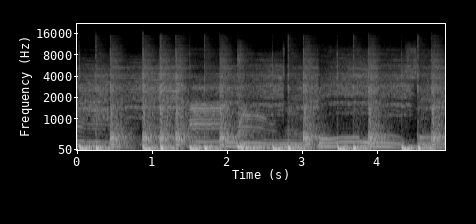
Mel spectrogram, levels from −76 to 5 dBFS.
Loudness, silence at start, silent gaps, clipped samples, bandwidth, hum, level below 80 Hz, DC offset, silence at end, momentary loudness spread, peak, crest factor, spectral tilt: -26 LUFS; 0 s; none; under 0.1%; 16.5 kHz; none; -30 dBFS; under 0.1%; 0 s; 4 LU; -8 dBFS; 16 dB; -4.5 dB/octave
